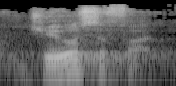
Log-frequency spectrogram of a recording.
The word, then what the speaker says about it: Jehoshaphat: declared war to Jehoshaphat. Messenger came and told Jehoshaphat, how do you say that? Jehoshaphat. So I was right.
